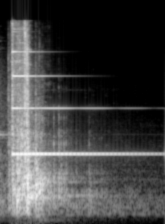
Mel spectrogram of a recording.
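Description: A single bright bell-like chime struck once, ringing on and slowly fading over about two seconds before it is cut off: a logo-intro sound effect.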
